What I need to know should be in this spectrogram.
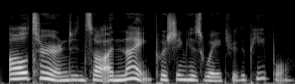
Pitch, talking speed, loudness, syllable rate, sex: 215 Hz, 245 wpm, -16 LUFS, 5.4 syllables/s, female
